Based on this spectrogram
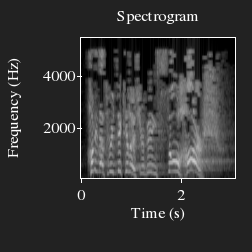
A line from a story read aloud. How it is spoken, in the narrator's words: And she may shout out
